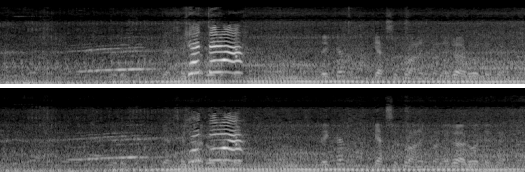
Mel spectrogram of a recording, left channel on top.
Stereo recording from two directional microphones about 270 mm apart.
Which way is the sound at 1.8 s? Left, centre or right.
Left.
